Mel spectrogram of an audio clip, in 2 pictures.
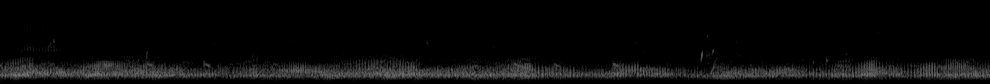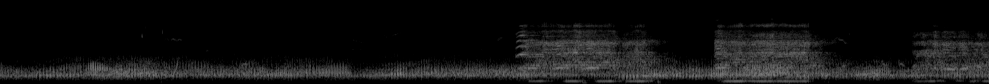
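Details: Springtime frog chorus from a pond at a farmstead in Estonia: a continuous layered croaking drone. Near the end, loud harsh rasping bursts break in three times, with faint bird notes above.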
